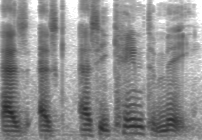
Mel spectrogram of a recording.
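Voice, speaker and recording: A man telling a personal testimony in an interview, animated and acting out the voices of people he quotes. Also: fairly low pitch, unhurried.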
